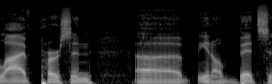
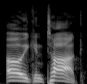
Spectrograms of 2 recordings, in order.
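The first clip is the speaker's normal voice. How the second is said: high, louder mock amazement; amazed exclamation; 9 semitones higher, 6 dB louder than usual. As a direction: exclaim as the astonished onlooker. Acting out amazed swimmer's reply.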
